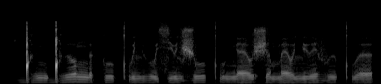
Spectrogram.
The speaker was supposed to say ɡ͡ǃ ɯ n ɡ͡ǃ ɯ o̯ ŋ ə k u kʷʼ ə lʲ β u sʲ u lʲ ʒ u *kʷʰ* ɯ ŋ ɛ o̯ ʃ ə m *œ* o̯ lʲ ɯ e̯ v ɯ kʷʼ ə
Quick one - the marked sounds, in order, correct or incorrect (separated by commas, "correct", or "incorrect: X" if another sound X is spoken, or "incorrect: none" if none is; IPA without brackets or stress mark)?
incorrect: kʷʼ, incorrect: ɛ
